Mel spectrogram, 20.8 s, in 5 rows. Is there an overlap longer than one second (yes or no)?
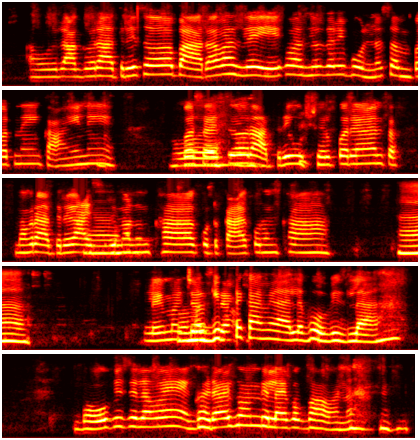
no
